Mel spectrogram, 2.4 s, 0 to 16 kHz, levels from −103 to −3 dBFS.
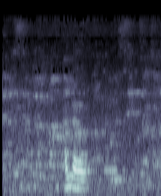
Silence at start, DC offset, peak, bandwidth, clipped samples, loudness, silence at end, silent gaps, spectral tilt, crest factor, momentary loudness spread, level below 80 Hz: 0.05 s; under 0.1%; -12 dBFS; 10.5 kHz; under 0.1%; -26 LUFS; 0 s; none; -8.5 dB/octave; 18 dB; 21 LU; -60 dBFS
